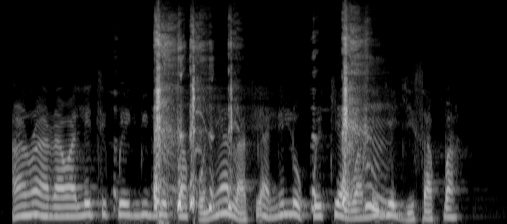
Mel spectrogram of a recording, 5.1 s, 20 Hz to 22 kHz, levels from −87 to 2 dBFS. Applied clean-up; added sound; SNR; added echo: none; Cough; -1 dB; none.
